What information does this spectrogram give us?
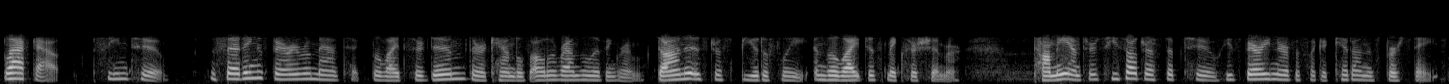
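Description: A woman's voice: medium pitch, steady tone, brisk. A woman narrating a radio play from a script, reading out stage directions. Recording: thin phone-like line.

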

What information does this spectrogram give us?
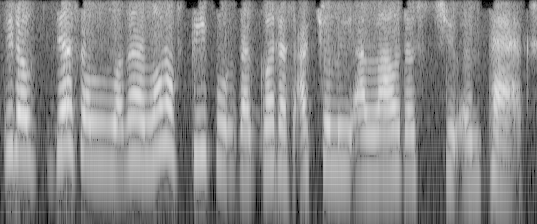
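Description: Nigerian woman, ministry guest, husky voice, earnest, repeats herself, phone line. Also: a little high, fairly even intonation, moderate pace. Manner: earnest, repeats words while searching for them. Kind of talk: casual interview talk.

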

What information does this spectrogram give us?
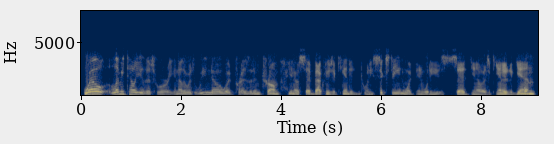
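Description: A man's voice: medium pitch, lively intonation, a little fast, hardly any pauses. A man calling in to a talk show as a guest and making his case emphatically, with sports comparisons. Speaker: guest advocacy director. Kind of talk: phone-in radio interview. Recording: tinny phone line.

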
